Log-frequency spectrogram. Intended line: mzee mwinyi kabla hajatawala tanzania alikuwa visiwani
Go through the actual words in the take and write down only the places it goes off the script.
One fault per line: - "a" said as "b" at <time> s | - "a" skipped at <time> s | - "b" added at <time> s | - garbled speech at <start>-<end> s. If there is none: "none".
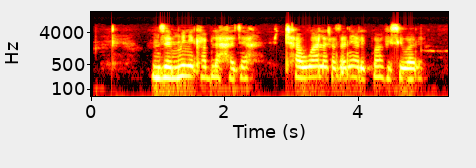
none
